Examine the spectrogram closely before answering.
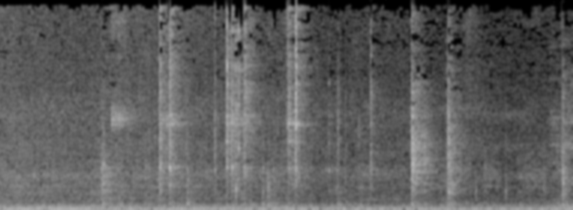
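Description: A ratchet wrench clicks in short bursts.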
